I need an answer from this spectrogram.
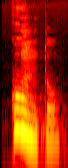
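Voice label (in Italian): "cuntu", dialect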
